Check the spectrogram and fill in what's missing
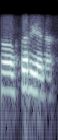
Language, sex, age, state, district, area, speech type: Kannada, female, 30-45, Karnataka, Mysore, rural, conversation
